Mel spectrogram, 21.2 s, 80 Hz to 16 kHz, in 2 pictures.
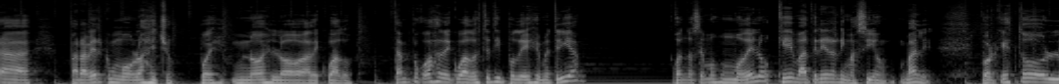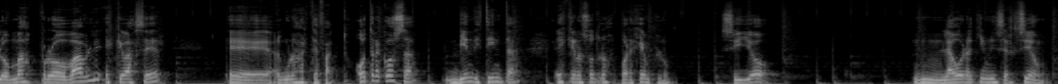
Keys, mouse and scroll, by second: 14.2 scroll down 1, 14.4-15.5 middle drag, 15.5 scroll up 2, 15.8-18.2 middle drag, 18.2 right click, 18.3 click, 18.8-20.2 right drag.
